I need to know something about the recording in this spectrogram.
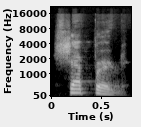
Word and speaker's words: shepherd: much closer okay so the way that we pronounce this would be sheeper shepherd shepherd okay so everybody try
